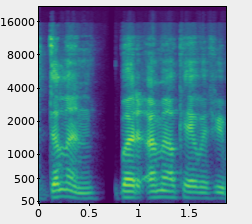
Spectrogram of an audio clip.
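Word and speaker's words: Delan: No, it's Dylan, but I'm okay with you mispronouncing it. It's a weird name to say, but it's Dylan. Dylan, okay, mate. Usually I'm used to D-I-L-L, but D-E-L-A-N is Dylan.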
